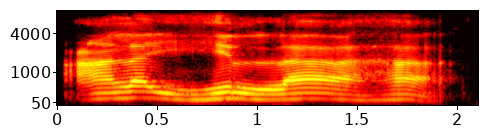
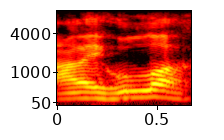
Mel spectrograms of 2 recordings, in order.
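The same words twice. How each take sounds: First: Alaihillaha slow, with "hi" and a thinned Allah; Syu'bah with kasrah. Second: Alaihullah said with "hu", rounded vowel; Hafs with damma. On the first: Teacher models Syu'bah's reading of Al-Fath. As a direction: read "hil" with kasrah, drawn out. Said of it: "dengan kasroh". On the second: Teacher recalls the Hafs reading in Al-Fath. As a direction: round the "hu" before Allah. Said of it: "dengan domah kan". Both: Shown as a demonstration.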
